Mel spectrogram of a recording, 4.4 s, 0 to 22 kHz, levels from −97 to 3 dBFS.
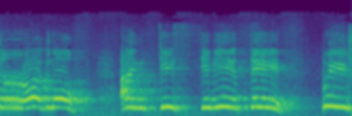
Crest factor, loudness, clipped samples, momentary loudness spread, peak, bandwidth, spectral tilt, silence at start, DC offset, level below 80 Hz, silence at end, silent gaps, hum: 10 dB; -15 LUFS; under 0.1%; 9 LU; -6 dBFS; 9 kHz; -5.5 dB/octave; 0 s; under 0.1%; -52 dBFS; 0 s; none; none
